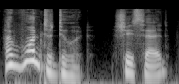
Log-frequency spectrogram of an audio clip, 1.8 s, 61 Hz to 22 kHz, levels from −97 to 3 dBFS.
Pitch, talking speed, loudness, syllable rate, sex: 160 Hz, 235 wpm, -21 LUFS, 4.9 syllables/s, male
